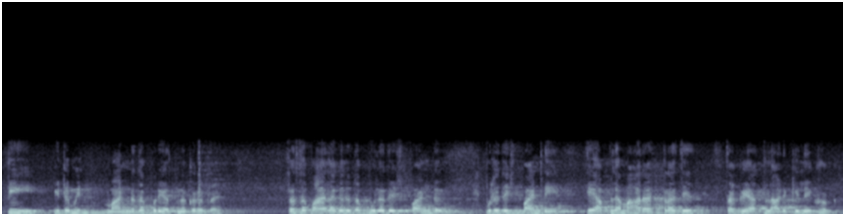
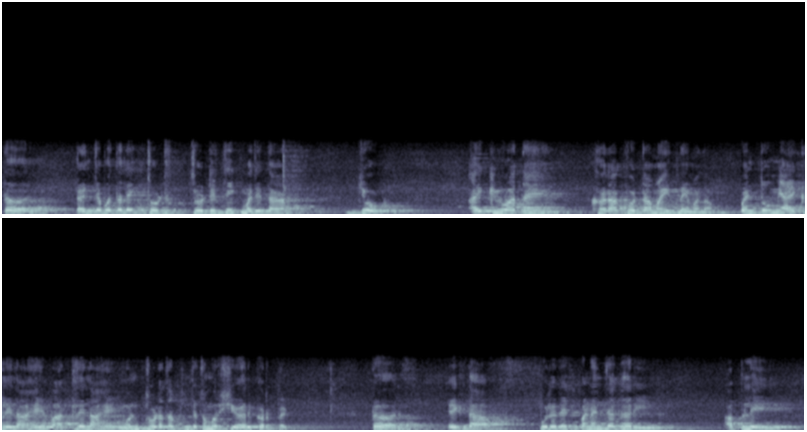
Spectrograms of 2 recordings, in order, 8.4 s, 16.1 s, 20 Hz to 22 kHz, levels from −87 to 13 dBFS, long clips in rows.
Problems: constant background noise, echo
